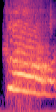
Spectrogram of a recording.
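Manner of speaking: sudden loud high yell of fright; startled war cry. Retold or imitated. Lying in the grass, attacked by a stranger: loud panicked yell. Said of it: "and I go".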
